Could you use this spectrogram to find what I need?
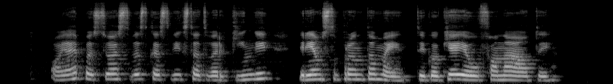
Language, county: Lithuanian, Kaunas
